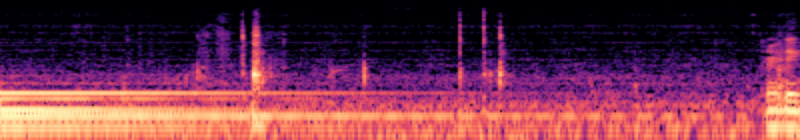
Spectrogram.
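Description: Acoustic guitar chord ringing out and fading away at the end of a bolero strumming pattern, followed by a few faint clicks.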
